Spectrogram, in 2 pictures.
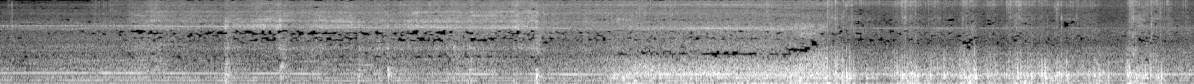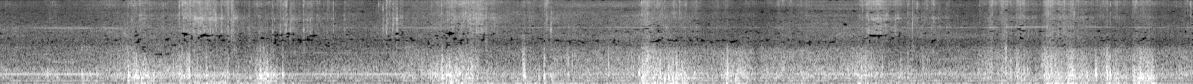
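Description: Vacuum cleaner running with a steady motor whine as its bare hose end sucks up a crunchy mix of glitter, sequins and confetti from carpet. From about eight seconds in, the pieces rattle and crackle up the hose in quick irregular bursts.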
